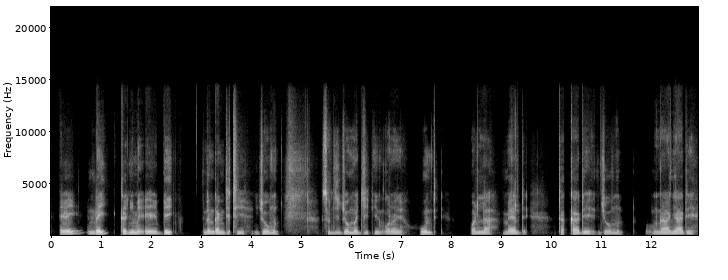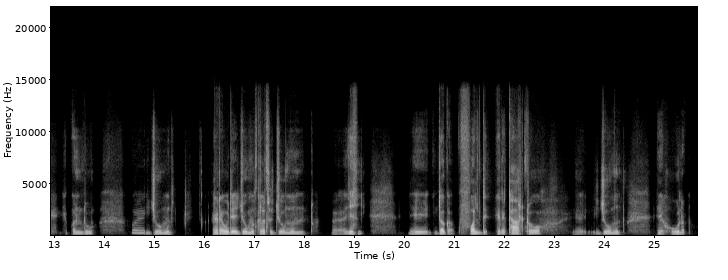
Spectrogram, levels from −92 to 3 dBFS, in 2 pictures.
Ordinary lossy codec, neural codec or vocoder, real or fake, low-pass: AAC, 96 kbps; codec, 44.1 kHz, 7.8 kbps, DAC; fake; 14.4 kHz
